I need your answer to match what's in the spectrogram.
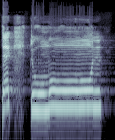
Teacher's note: نقف على النون بالبينية وقبلها حرف مد إذن هو مد عارض للسكون يمد بمقدار 2 4 6 حركات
